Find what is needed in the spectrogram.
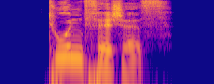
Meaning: genitive singular of Thunfisch
- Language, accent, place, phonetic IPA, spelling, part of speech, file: German, Germany, Berlin, [ˈtuːnˌfɪʃəs], Thunfisches, noun, De-Thunfisches.ogg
